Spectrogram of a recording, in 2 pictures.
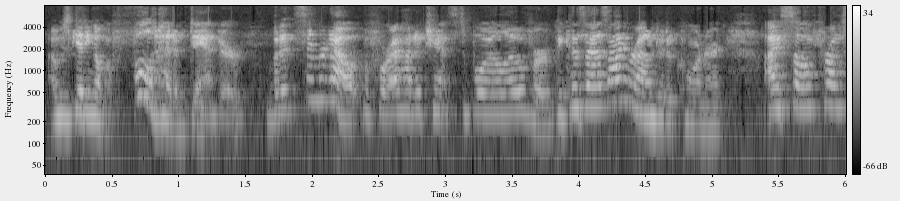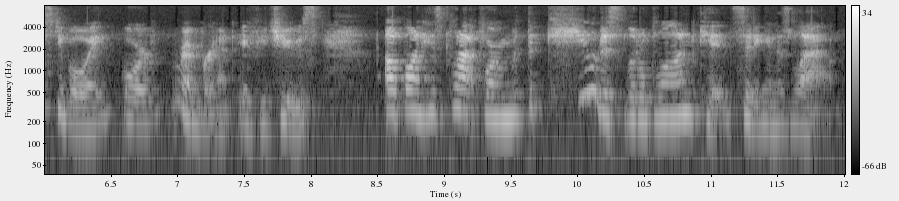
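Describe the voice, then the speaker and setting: A woman's voice: a little high, very animated, a little fast, bright, forceful tone, distant mic, slight background noise, poor audio. A woman playing a wry, wisecracking private detective in an old-time radio drama. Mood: irritated. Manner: wry, snappy.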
